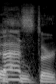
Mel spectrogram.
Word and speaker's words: Basstard: Bastard. OK, il faut le prononcer. Ça vient de, c'est Ouais. mon prénom. Puis Bastard. Bass.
